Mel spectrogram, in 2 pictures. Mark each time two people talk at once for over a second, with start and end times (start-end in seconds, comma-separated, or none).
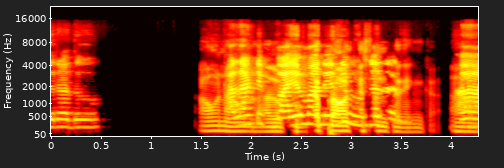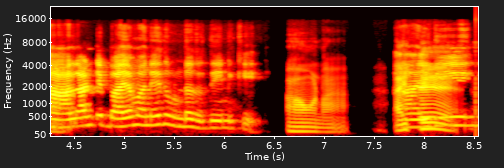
1.8-3.6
